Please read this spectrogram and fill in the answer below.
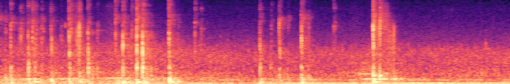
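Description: Computer keyboard typing: faint, irregular key clicks, quick in the first couple of seconds, then a few spaced keystrokes.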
